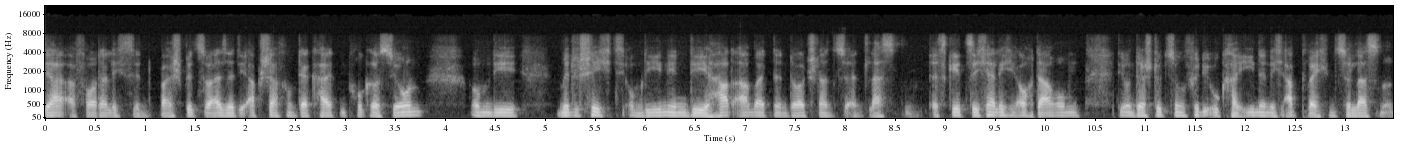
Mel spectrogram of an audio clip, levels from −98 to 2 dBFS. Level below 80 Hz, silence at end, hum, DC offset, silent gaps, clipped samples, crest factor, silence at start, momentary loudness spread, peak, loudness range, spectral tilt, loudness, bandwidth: -48 dBFS; 0 s; none; under 0.1%; none; under 0.1%; 20 dB; 0 s; 9 LU; -2 dBFS; 1 LU; -6.5 dB/octave; -23 LUFS; 8 kHz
